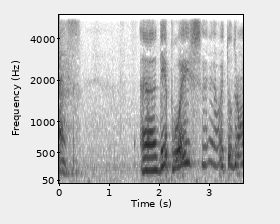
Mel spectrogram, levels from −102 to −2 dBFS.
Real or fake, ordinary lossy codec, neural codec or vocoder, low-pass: real; none; none; 5.4 kHz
